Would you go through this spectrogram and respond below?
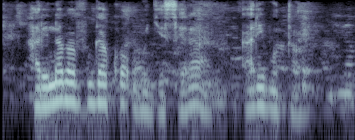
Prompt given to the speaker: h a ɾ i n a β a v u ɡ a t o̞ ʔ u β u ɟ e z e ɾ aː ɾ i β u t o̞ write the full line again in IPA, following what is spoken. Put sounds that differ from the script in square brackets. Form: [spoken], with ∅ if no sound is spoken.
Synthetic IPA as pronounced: h a ɾ i n a β a v u ɡ a [k] o̞ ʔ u β u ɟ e [s] e ɾ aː ɾ i β u t o̞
